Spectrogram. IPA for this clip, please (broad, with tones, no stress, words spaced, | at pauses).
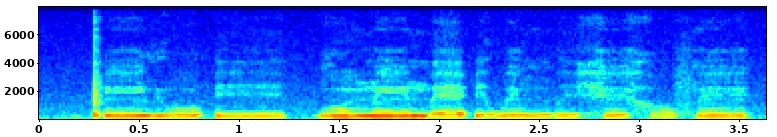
pʼẽː˨lʲwɔ̃˨ ʔɪː˦ | ɡɔ̃˦mẽː˦ mɛː˦ʔɪ˦wɛ̃˨ ŋʷɪː˨ hɛ̃˨hɔ˨fɛ̃˦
